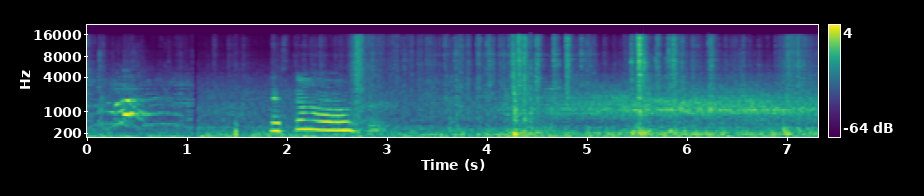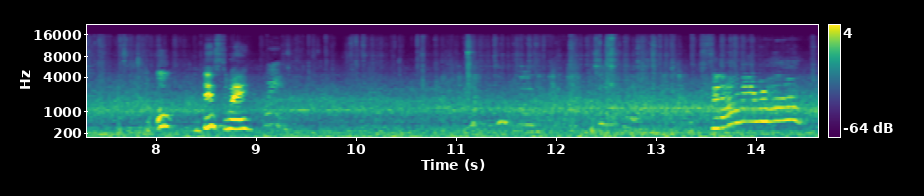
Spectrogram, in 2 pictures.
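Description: A shopping cart rattles as it rolls.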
